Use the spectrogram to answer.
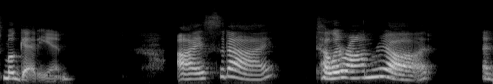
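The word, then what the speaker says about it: Moghedien: I know there's some controversy about this one because they pronounce it two ways in the audiobook, but it's Mogedian.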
